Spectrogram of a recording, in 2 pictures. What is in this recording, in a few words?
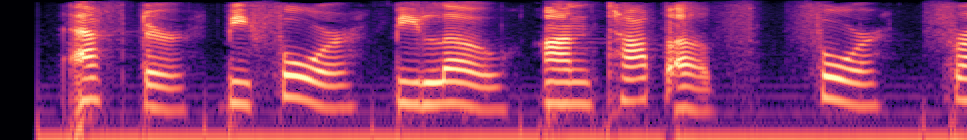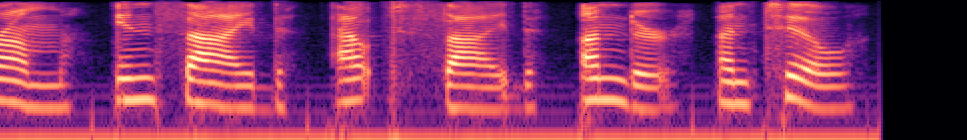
english; words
